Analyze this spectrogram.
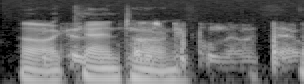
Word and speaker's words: Canton: ordained a Taoist monk in, how do you pronounce that? Well, you can just say Canton. Oh, Canton.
